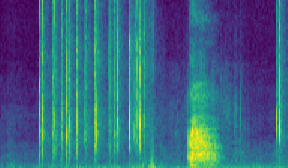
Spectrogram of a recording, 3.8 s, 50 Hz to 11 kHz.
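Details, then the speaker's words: 79-year-old airplane abandoned over 7 years: old rubber fuel line flexed by hand gives dry crackling snaps and crunch as the hardened rubber breaks inside; lines to be replaced before starting. "That is all that rubber inside braking. Oh, wow. Yep, and that fuel line is absolute trash."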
